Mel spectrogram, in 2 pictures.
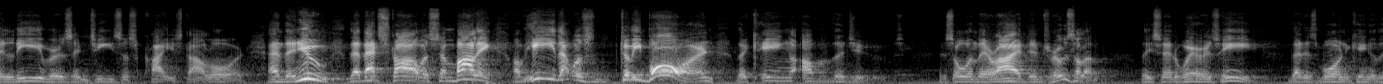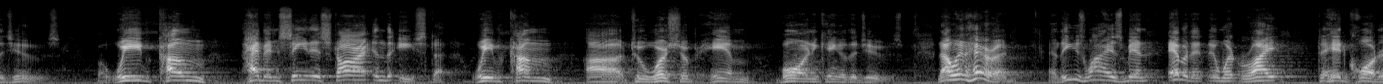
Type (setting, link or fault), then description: setting, large echoing room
